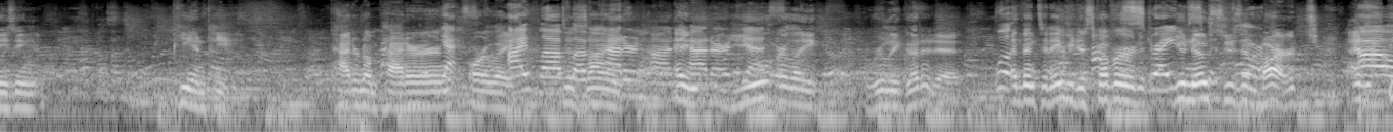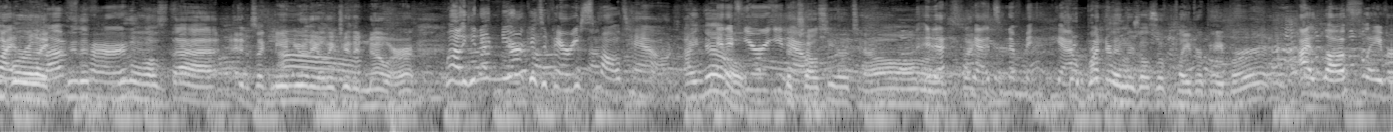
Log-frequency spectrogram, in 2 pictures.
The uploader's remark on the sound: Live at the Phillips Collection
